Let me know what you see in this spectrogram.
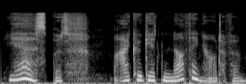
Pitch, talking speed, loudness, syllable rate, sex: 190 Hz, 220 wpm, -16 LUFS, 4.8 syllables/s, female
